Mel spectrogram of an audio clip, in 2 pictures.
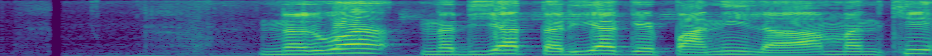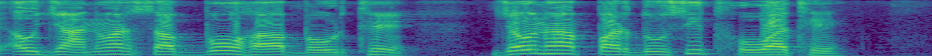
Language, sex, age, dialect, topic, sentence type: Chhattisgarhi, male, 18-24, Western/Budati/Khatahi, agriculture, statement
